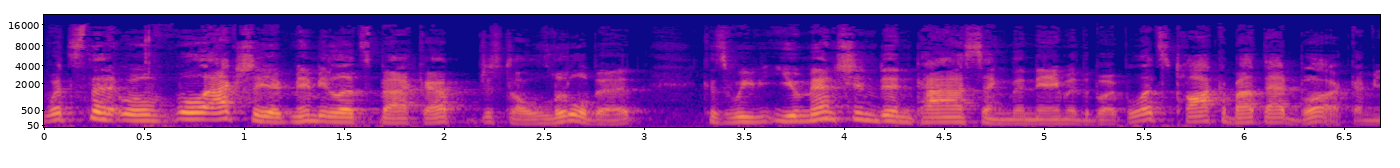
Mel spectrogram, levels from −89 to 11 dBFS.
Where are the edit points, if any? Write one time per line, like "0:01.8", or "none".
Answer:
none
